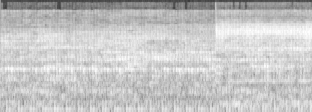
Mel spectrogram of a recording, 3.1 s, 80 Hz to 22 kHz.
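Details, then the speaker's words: Mahindra Verito D6 with Duster's 1.5 Renault 85PS diesel, black smoke and no acceleration after 15 days parked; after debris cleaned from blocked turbo (fins undamaged): steady idle, even clatter, smooth turbo whirr, no scraping or rubbing; turbo spins freely. "तो यहाँ से देखो, turbo बिल्कुल ही अच्छी तरह घूम रहा"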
